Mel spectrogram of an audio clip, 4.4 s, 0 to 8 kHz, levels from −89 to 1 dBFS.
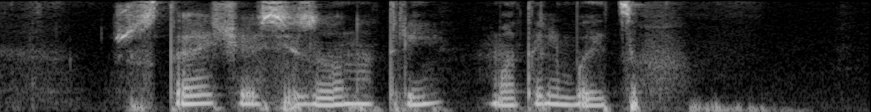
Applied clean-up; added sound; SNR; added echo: none; none; none; none.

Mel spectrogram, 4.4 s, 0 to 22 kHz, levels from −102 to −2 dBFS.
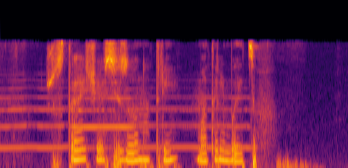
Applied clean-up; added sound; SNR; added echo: none; Wind instrument, woodwind instrument; 16 dB; none.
